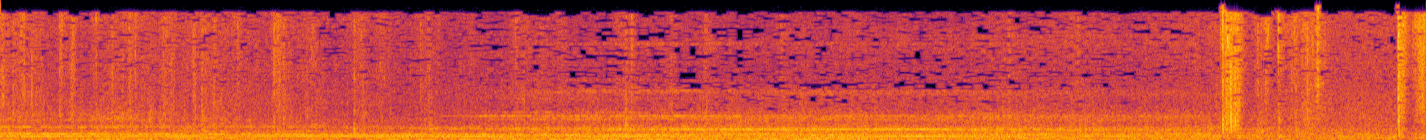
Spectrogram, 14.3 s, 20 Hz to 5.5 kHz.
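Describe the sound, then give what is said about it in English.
The engine of a '90 model car runs loudly and steadily, its low hum rising and dipping slightly as it revs, with a brief rattling clatter near the end. “do you like the car?”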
